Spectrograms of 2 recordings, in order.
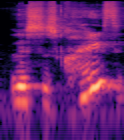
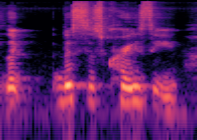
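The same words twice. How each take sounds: First: Imitating her stunned reaction to the confession; shocked disbelief. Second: Said in the usual way. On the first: Girlfriend reacting in stunned disbelief, high-pitched. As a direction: voice leaps up high on "crazy" in shock. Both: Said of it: "she also was like".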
